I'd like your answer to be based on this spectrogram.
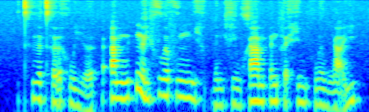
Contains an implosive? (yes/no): no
